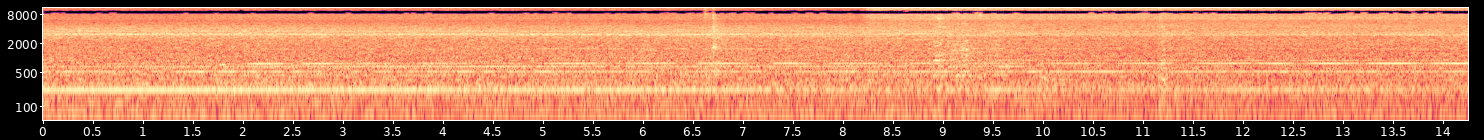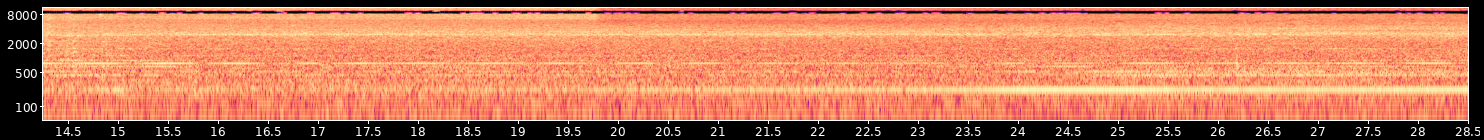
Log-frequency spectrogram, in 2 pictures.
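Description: SCM ME25 edgebander running, a steady mechanical hum with a fixed low tone. It grows a little louder about 24 seconds in.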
